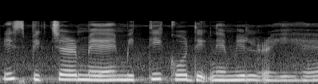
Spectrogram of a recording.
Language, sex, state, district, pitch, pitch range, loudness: Hindi, female, Arunachal Pradesh, Lower Dibang Valley, 205 Hz, 195-220 Hz, -11 LUFS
